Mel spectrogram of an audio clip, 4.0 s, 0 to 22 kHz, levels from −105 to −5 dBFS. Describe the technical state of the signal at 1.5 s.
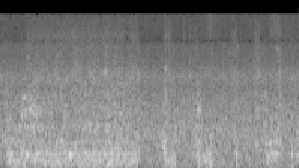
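At 1.53 s there is a lost LE Audio frame: one 10 ms frame of speech went missing, and the decoder filled the gap by repeating the previous spectrum with randomised signs. It sounds like a tiny noisy smear. A spectrogram shows a thin vertical strip where harmonics blur into noise, and the waveform shows a brief stretch of disordered texture. The surrounding audio carries the light grain of LC3 coding, likely at 64 kbps.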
